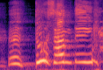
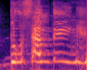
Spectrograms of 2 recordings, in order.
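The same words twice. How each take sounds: First: High, loud, helpless squeal of a flustered teacher; shrill-sounding panic voice, much higher and louder; panicked teacher. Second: High, loud, helpless squeal of a flustered teacher; exaggerated high panic cry; panicked teacher. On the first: Retold or imitated. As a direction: plead for help like a teacher who has lost control. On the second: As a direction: beg the student to step in. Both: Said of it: "Is that exactly how he sounded?".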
